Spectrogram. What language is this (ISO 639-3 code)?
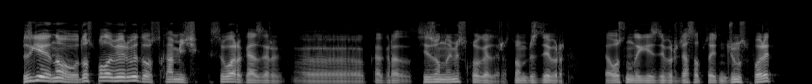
kaz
